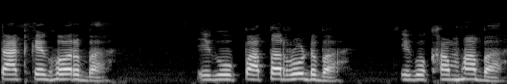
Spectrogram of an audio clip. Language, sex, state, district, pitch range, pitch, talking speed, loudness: Bhojpuri, female, Bihar, Muzaffarpur, 225-240 Hz, 230 Hz, 130 wpm, -15 LUFS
